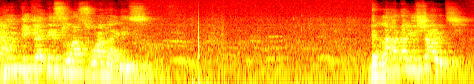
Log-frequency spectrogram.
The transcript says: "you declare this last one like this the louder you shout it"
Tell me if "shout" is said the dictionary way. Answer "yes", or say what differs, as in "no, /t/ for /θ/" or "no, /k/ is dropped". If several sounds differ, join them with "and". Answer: no, /t/ is dropped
